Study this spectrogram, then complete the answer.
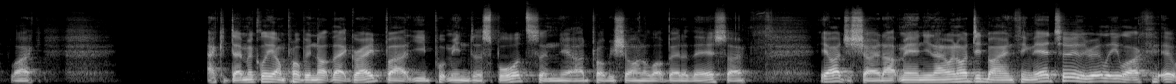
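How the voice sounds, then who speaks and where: An Australian man being interviewed tells his life story in a casual way, using laid-back working-class Aussie slang full of "man" and "mate." His voice is lowish and a little mellow.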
